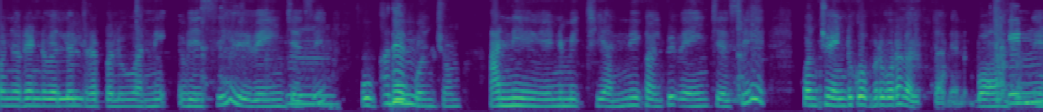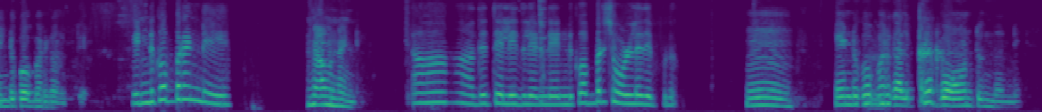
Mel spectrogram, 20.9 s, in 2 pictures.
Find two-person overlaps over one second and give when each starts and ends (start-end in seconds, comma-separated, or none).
none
